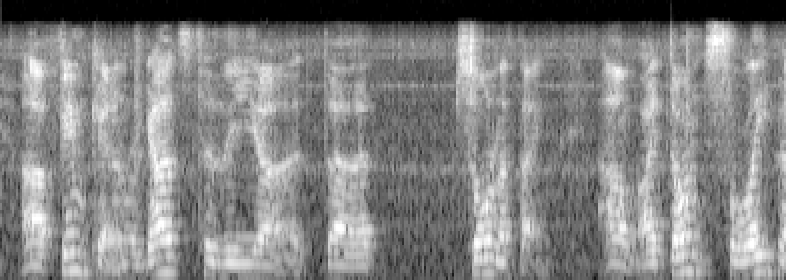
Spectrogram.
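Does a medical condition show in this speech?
Yes: multiple sclerosis.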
